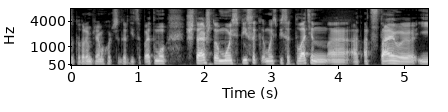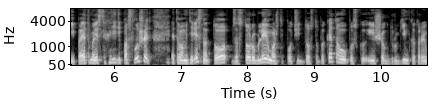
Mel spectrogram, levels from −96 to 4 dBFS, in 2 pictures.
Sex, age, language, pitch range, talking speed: male, 30-49, Russian, 110-140 Hz, 220 wpm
